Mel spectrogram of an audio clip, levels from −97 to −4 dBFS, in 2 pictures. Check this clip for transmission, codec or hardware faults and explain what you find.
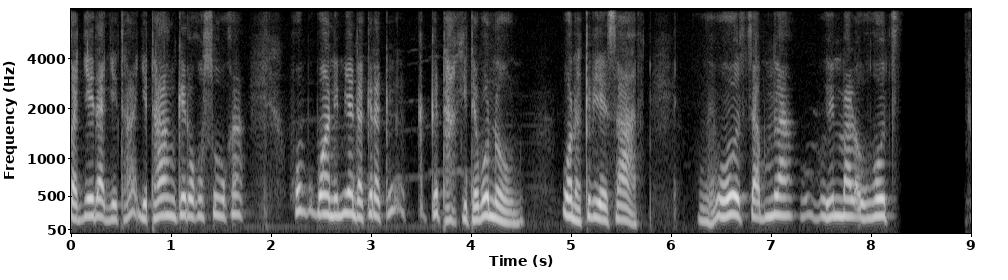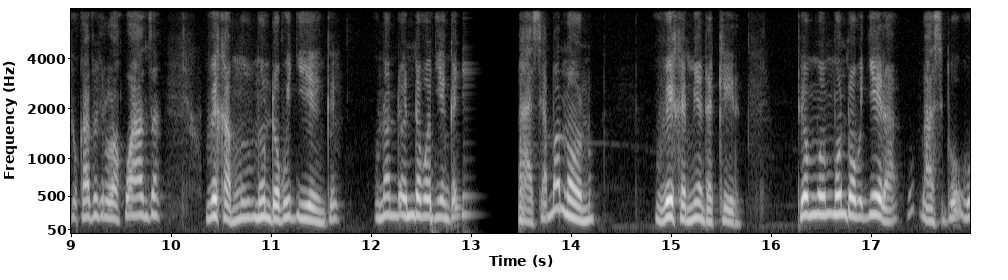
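Two kinds of transmission fault are audible in this speech, both network losses on a call path whose audio stops at 8 kHz, consistent with a G.722 wideband codec.

Long network dropout, 8.24–8.96 s and 12.93–13.50 s: audio likely stopped arriving, so the receiver stretched the last sound into a fading buzz or hiss, then silence (about 0.6 s, then about 0.4 s) before the speech resumes.

Short concealed packet loss, 12.58–12.61, 12.61–12.65 and 12.87–12.93 s: late packets were replaced by extrapolating the preceding sound, heard as brief smears or wobbles just before the second dropout.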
